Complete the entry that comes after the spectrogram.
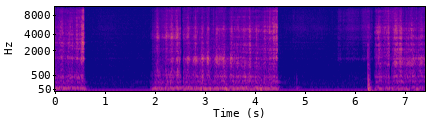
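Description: Fingertips and nails tap and scratch along the packing tape on top of a medium, closed corrugated cardboard box that is hollow with a microphone inside. Bursts of low, hollow, rumbling scratching alternate with quieter pauses, and one sharp tap stands out near the end.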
